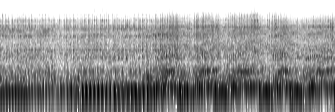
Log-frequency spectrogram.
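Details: Honda motorcycle at idle: rapid tappet-like clatter pulsing with the engine beat; the cause is the flywheel magnet rotor broken loose at its old weld, not the tappets.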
